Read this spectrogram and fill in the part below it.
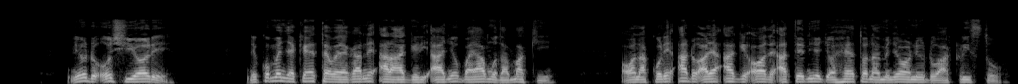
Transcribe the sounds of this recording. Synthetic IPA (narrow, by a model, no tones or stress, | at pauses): neondoʔoɕiɔɾe | nekomɛɲɛkɛːtɛwɛɣaneʔaɾaːɡeɾiʔaɲoːmbajamoðamaki | ɔ̰nakoɾeʔadoaɾea̰ʔaɡeʔɔðɛ̰ʔateneed͡ʒɔɦɛtwɔnameɲɔɾɔneondowakɾisto̰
